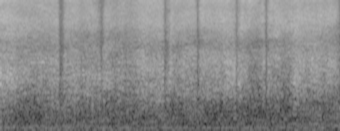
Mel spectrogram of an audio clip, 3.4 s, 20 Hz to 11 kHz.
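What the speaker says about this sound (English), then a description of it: "And wipe it with a rag." A rag is rubbed over a rear brake caliper bracket from a 2007-2014 Cadillac Escalade in a series of about seven rhythmic, close, scratchy strokes, with no talking.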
